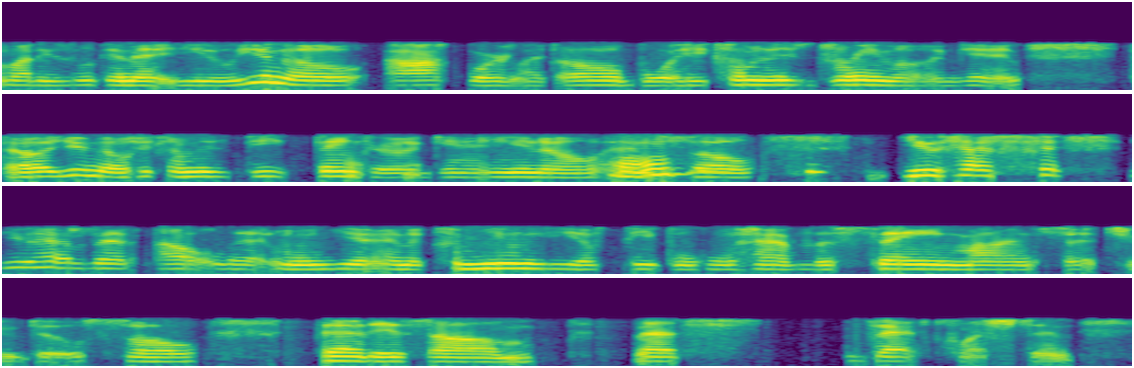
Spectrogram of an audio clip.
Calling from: New Jersey, United States; calling from Jersey.

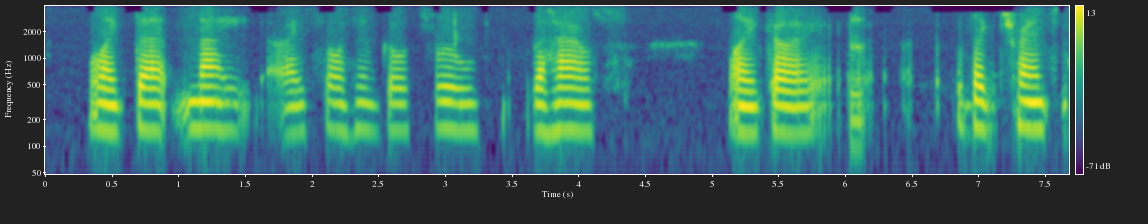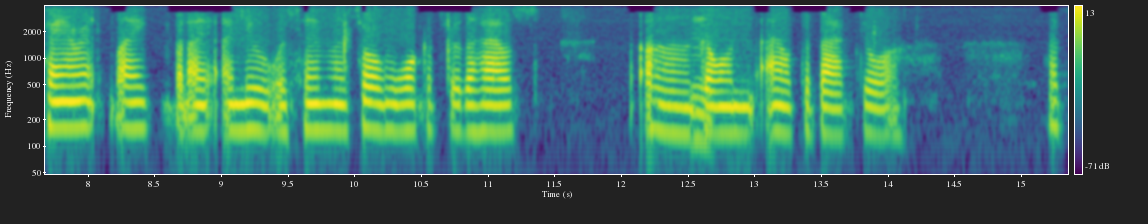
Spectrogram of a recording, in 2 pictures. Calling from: New York, United States; I'm calling from New York.

